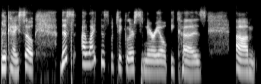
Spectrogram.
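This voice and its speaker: A woman with a head cold and a stuffy voice, presenting a workshop scenario over a video call in a measured way. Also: fairly low pitch, lively intonation, fairly bright tone, no echo. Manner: measured, reads the scenario aloud with pauses.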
